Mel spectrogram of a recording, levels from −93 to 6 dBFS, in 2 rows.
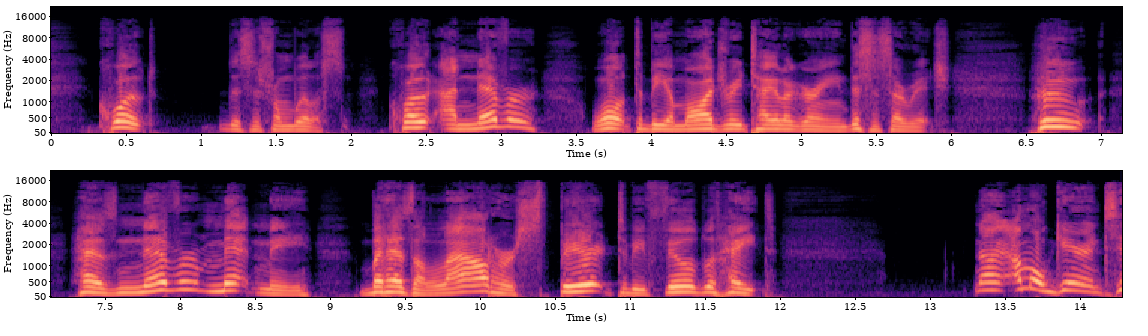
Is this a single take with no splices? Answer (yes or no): no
